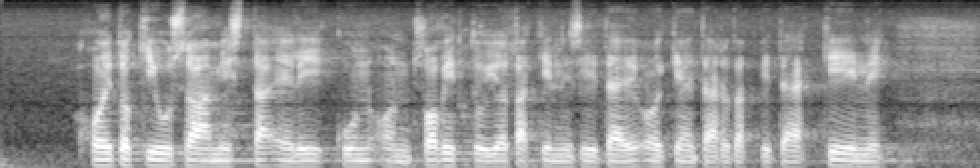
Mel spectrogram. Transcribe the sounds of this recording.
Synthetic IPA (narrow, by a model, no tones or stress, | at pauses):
hoit̪okiusɑːmist̪ɑelikuno̰nsoʋit̪ːujot̪ɑkinninsiːt̪æeˑijoˑikeːnt̪ɑhɾot̪ɑppit̪æːkkiːnːi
